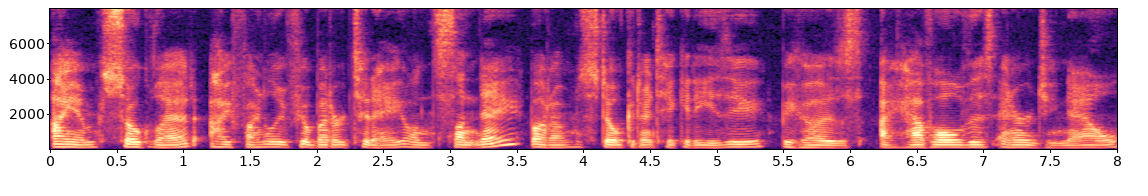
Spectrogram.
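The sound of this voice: Putting on a character voice, a woman speaks very deep and low, nasal and raspy, in a monotone, flat delivery. Her pace is moderate, with hardly any pauses.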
